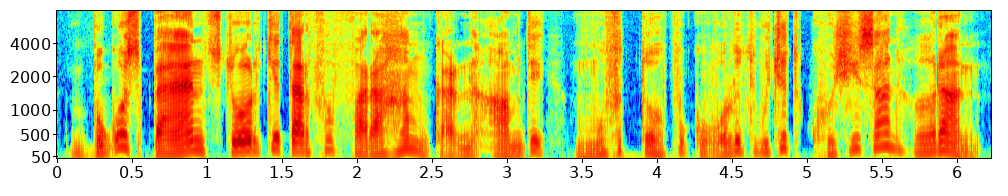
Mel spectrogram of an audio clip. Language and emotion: Kashmiri, surprised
